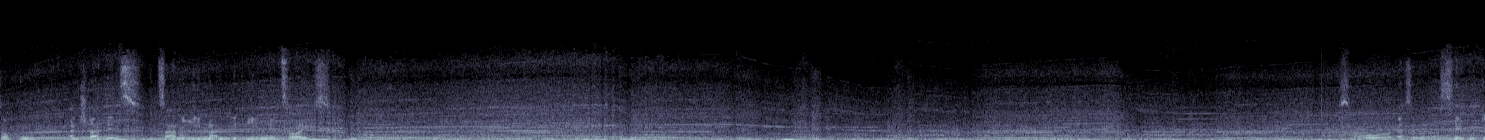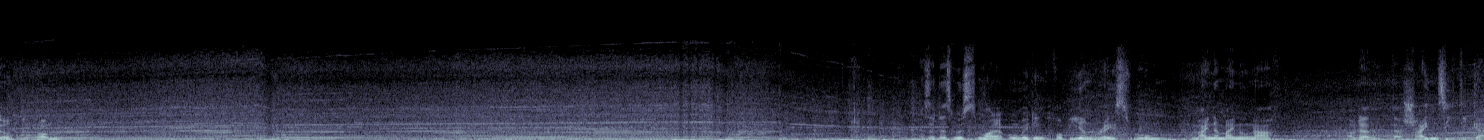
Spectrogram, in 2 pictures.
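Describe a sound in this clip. A race car engine roars and revs up through the gears, dropping in pitch at each shift.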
